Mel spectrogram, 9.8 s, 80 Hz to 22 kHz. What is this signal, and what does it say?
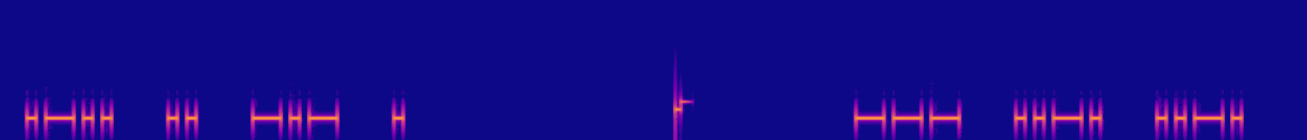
Morse code, heard as a keyed tone, about 17 wpm, spaced as for 12 wpm, 700 Hz. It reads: LIKE OFF
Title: 2x Character Spacing - Top 300 Words - 17wpm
